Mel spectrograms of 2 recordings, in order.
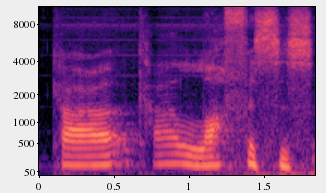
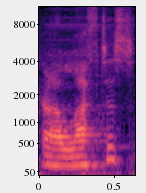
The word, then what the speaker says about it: Karlaftis: I do like George Karlaftis, I think is how you say his name. I did have a look at this guy's name before. I thought both of us might struggle with it. I couldn't find a pronunciation. Karlaftis out of Purdue. That's what I'm going to go with.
